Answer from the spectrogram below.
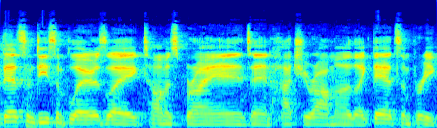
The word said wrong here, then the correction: Hachimura: I just butchered his name. I don't know. Yeah, Hachimura. – Hachimura.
